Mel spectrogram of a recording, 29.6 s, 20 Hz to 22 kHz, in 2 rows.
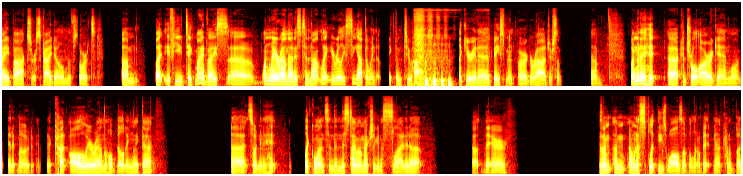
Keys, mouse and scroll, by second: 3.6 middle click, 4.9 scroll down 1, 6.0 middle click, 9.6 middle click, 13.9 ctrl+r, 20.7 click, 25.0 click, 25.4 middle click.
